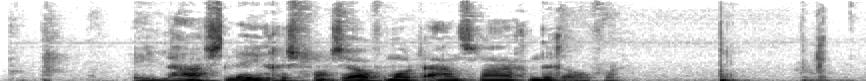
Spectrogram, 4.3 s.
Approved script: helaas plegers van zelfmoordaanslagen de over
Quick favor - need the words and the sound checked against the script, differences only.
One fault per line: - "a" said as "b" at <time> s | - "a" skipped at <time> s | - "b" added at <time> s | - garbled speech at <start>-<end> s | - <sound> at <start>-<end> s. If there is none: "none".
- thud at 3.6-3.8 s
